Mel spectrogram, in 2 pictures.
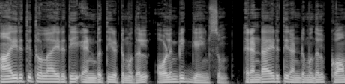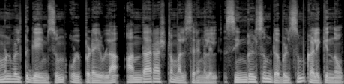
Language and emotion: Malayalam, neutral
